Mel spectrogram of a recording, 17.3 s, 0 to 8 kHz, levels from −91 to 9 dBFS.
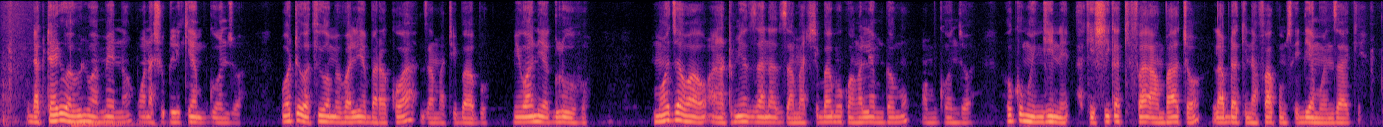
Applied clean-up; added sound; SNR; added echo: none; Thump, thud; 17 dB; none.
